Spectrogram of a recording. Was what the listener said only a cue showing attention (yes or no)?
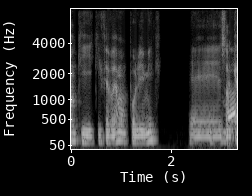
yes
